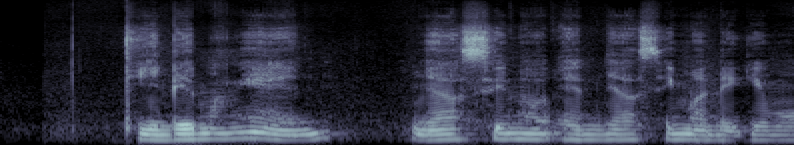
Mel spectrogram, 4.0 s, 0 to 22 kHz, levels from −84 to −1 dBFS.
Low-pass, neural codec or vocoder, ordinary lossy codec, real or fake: none; codec, 44.1 kHz, 3.4 kbps, Pupu-Codec; none; fake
